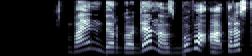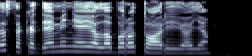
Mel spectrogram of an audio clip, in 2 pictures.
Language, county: Lithuanian, Panevėžys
